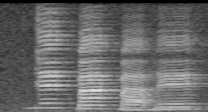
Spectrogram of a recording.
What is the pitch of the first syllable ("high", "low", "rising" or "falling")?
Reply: high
